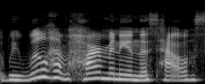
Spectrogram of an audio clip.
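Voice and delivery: mock steady, firm, resolute tone. Retelling a movie scene in a chaotic kitchen: imitating Julie Andrews yelling. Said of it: "she just yells".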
